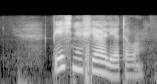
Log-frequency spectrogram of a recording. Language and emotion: Russian, neutral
